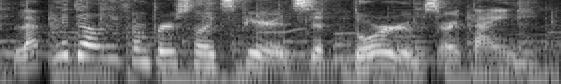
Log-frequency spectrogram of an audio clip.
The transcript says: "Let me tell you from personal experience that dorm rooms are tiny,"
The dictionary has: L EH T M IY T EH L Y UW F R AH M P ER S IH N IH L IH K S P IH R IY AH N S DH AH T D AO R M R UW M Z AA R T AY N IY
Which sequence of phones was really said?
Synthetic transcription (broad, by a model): L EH T M IY T EH L Y UW F R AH M P ER S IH N L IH K S P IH R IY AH N S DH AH T D AO R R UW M S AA R T AY N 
